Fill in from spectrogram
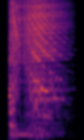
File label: sci-fi laser shot short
